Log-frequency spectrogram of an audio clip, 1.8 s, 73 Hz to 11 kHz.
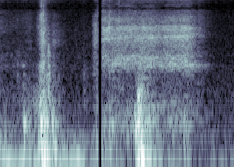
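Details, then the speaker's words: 2010 Citroën Berlingo front suspension, ball joints, bushings and stabilizer links already replaced: two dull low thuds about three-quarters of a second apart with a hiss between; knock suspected from the old shock struts, not confirmed. "стойка амортизатора сама сама старик амортизаторы будем разбирать послушаем как стучит погнали"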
